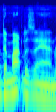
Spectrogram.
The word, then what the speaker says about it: DeMotlazan: And we have DeMotlazan, right? Is that how you pronounce it? Yeah. Right.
